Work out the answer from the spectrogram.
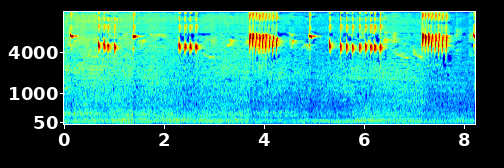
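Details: Vigorous olive-backed sunbird song: quick high trills, clipped doubled and tripled notes and thin whistles come in fast succession, with a couple of longer rapid buzzing trills.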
